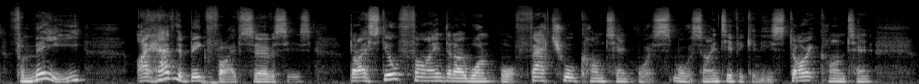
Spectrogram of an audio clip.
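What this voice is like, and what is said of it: British accent. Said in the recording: “as you can tell by my accent, I'm an ex-Brit”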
